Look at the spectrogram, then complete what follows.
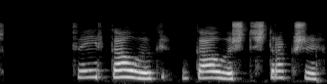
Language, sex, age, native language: Icelandic, female, 10, Icelandic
